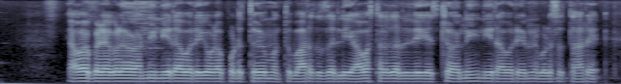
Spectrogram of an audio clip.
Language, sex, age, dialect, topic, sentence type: Kannada, male, 18-24, Central, agriculture, question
